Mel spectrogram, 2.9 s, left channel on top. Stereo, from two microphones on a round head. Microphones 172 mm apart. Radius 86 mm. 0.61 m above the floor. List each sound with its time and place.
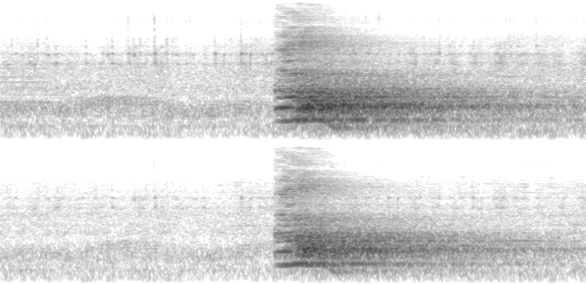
1.4 s a shout: 25° right (ahead or behind), 1.2 m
